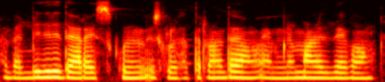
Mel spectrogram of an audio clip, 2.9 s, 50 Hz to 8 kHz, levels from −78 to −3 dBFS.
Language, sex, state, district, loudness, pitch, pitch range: Chakma, female, Tripura, Dhalai, -17 LUFS, 200 Hz, 195-210 Hz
